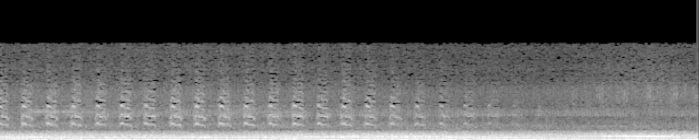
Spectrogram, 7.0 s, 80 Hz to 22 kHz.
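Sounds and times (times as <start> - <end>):
graveyard ambience: 0.0 - 6.9.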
